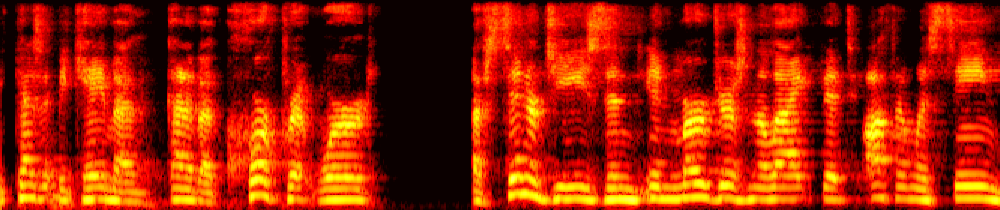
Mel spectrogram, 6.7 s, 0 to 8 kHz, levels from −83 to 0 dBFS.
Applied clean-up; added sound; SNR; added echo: neural mask model DeepFilterNet 3.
